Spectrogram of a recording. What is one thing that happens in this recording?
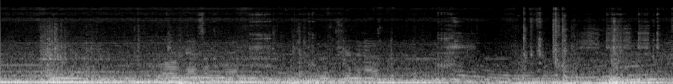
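A heavy diesel engine rumbles steadily up close.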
